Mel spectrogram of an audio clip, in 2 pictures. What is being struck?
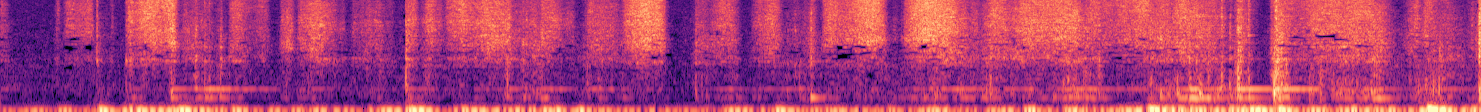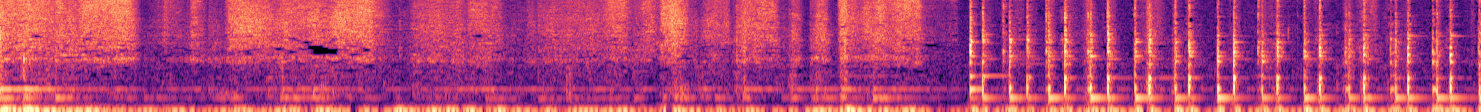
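Painted hollow metal tin.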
